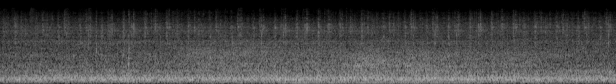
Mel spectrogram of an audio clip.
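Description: Small electric motor running steadily on a bench test rig for a hand-lever plate friction clutch: a steady hum with a light, even mechanical clatter from the pulley, shaft and roller chain drive.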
